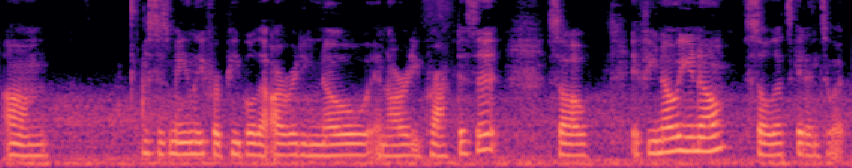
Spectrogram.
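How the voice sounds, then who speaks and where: A woman's voice: lowish voice, darkish tone, a little hiss or hum, poor audio. A young woman vlogger, congested with a cold, chatting to camera in a rambling way that keeps correcting itself. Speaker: spiritual vlogger. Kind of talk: casual talk to camera.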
